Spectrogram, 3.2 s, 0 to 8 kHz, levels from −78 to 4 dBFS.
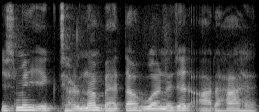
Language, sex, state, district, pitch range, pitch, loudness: Hindi, male, Jharkhand, Ranchi, 130-150 Hz, 135 Hz, -15 LUFS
